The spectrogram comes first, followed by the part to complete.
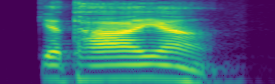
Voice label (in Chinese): "kih4tha3yang1", 玉環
